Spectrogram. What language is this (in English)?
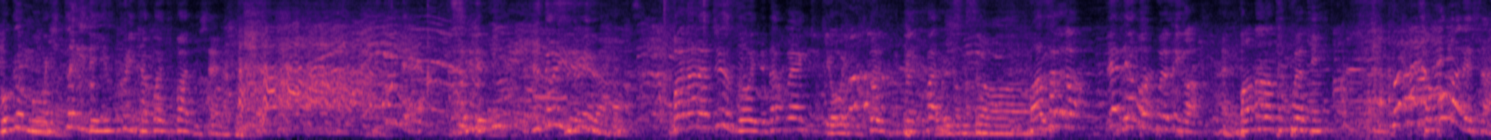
Japanese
